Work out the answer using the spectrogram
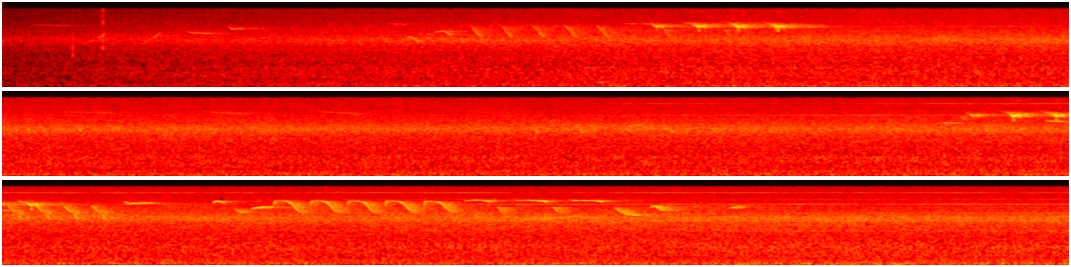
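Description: Distant diesel freight train hauling aggregate hopper wagons, heard as a low rumble that grows slowly louder as it approaches. Small birds trill briefly about three seconds in and again around ten to thirteen seconds.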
